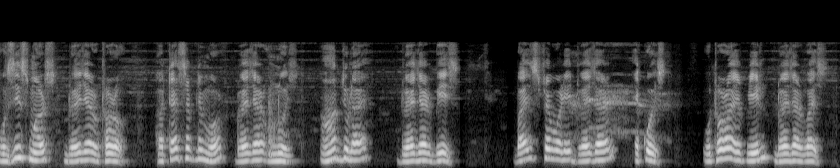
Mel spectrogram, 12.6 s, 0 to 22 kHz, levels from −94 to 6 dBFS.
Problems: constant background noise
